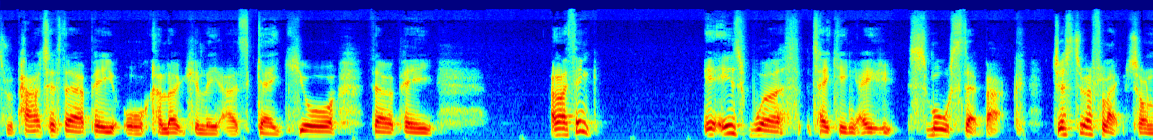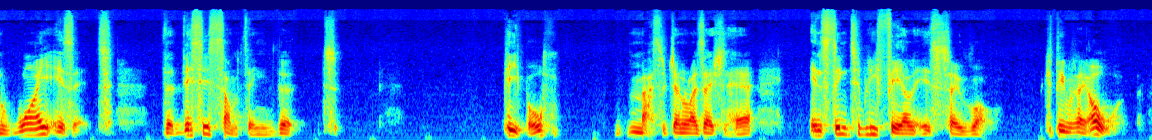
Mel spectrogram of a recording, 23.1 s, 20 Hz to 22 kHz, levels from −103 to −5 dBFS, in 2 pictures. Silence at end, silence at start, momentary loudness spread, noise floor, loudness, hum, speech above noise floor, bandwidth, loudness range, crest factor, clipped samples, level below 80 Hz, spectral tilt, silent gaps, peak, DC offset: 0.35 s; 0 s; 14 LU; -70 dBFS; -19 LUFS; none; 52 dB; 16 kHz; 6 LU; 18 dB; under 0.1%; -68 dBFS; -5 dB/octave; none; 0 dBFS; under 0.1%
